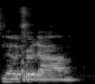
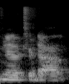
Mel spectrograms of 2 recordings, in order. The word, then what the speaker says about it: Notre Dame: And you said it wrong. It's Notre Dame. Hunchback of Notre Dame.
